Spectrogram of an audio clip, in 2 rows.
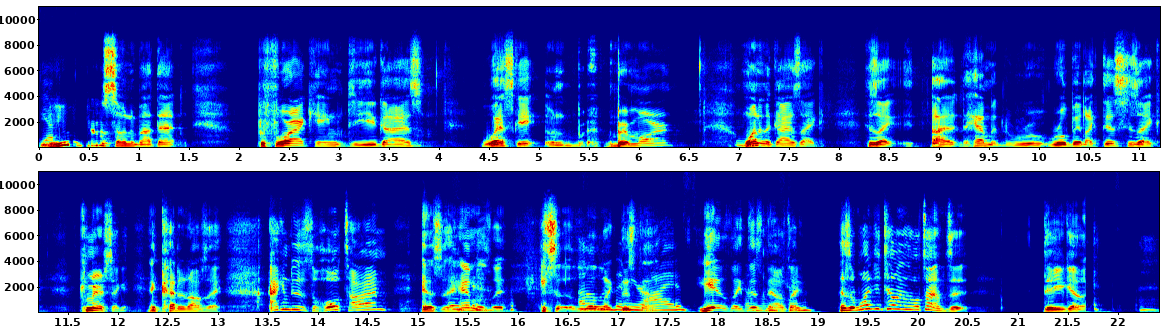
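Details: Adult male stroke survivor (stroke in 2022) with post-stroke aphasia, severe expressive difficulty early on and trouble with dates and numbers, improved through speech therapy; word-finding trouble and broken sentences. Finding: expressive aphasia.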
